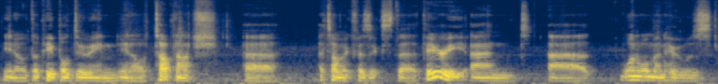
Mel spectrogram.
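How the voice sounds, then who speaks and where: A man's voice: on the low side, steady tone, unhurried, a little hiss or hum. A young Irish man in his twenties chatting casually as an interview guest, rambling with lots of fillers. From Ireland. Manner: rambling, many fillers and restarts. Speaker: graduate student guest.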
